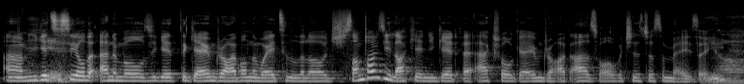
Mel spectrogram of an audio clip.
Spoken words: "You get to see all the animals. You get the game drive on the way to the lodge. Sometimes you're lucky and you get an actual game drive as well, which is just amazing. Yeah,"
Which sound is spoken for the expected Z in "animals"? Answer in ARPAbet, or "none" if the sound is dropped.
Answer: Z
